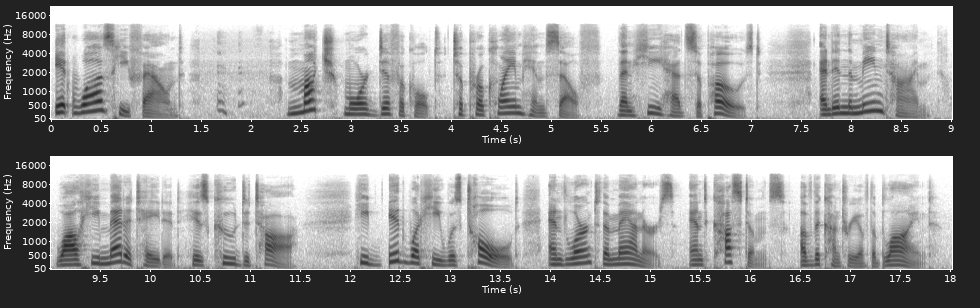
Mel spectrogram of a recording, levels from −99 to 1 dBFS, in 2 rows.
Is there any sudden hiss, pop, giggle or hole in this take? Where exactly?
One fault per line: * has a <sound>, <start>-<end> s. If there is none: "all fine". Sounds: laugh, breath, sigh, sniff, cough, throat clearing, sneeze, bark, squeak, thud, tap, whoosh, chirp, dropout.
* has a laugh, 1.6-2.1 s
* has a dropout, 12.3-12.4 s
